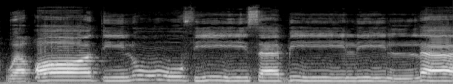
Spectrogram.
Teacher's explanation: Lam kedua tu lam nipis.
